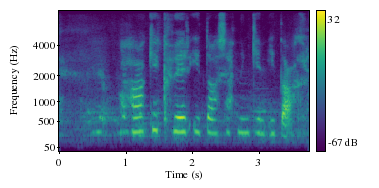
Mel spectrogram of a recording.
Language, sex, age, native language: Icelandic, female, 14, Icelandic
